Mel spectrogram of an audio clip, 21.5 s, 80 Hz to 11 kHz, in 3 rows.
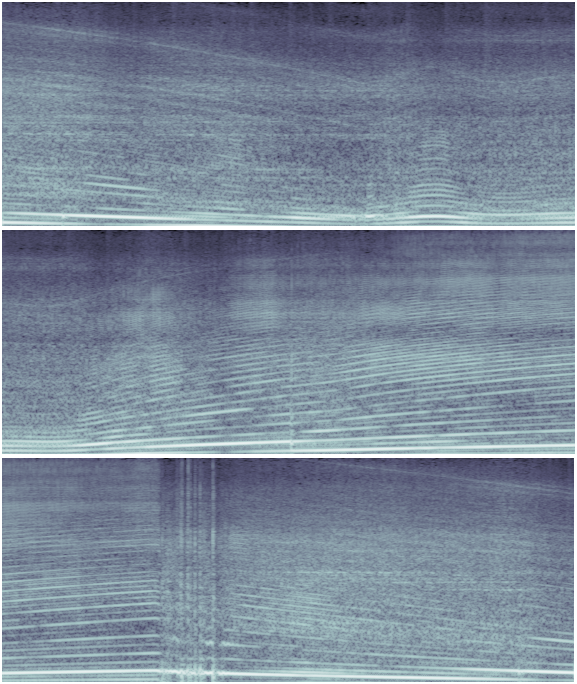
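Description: Honda Civic FN2 Mugen Type R's 2.0-litre four-cylinder engine revving through its exhaust, in a full-throttle pull on a rolling road during mapping. The revs fall and hold low for a few seconds, then climb steadily in pitch for about eight seconds. About three-quarters of the way through they cut off abruptly with a short burst of crackles, then fall away and begin rising again near the end.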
